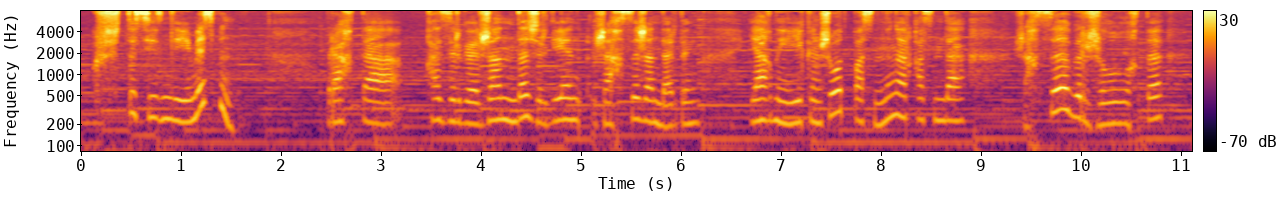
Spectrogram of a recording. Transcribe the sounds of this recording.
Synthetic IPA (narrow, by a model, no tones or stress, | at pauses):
kʲʰʏ̥ʃt̪ɪse̞zɪmd̪e̞je̞me̞spɪn | b̥ɪɾɑqt̪ɑ | qʰɑzɪɾɡʲɪʒɑnənd̪ɑʒʏɾɡʲe̞nʒ̥ɑqsəʒɑnd̪ɑɾd̪əɴjɑʁnije̞kʲɪnʃɪwo̞t̪̚pɑsəmnəɴɑɾqɑsənd̪ɑ | ʒ̥ɑqsəbɪɾʒəlˠulˠəqt̪ə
